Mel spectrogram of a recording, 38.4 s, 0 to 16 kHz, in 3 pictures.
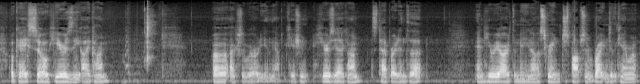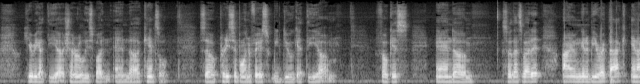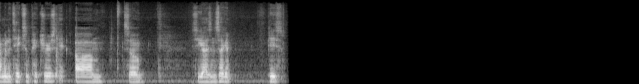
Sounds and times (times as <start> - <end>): Speech: 0.0 - 2.2, 4.2 - 8.6, 9.5 - 16.2, 16.8 - 19.6, 20.3 - 28.5, 29.4 - 30.3, 31.0 - 31.4.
